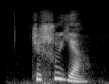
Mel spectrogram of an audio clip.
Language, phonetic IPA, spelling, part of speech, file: Russian, [t͡ɕɪʂʊˈja], чешуя, noun, Ru-чешуя.ogg
- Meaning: scales (of fish, reptiles, etc.)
